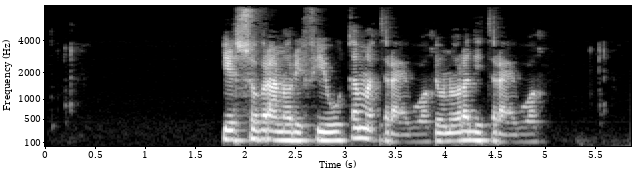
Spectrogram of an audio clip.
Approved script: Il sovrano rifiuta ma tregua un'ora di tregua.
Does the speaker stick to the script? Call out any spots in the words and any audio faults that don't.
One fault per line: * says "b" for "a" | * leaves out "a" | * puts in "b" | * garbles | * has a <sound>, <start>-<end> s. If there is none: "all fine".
all fine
